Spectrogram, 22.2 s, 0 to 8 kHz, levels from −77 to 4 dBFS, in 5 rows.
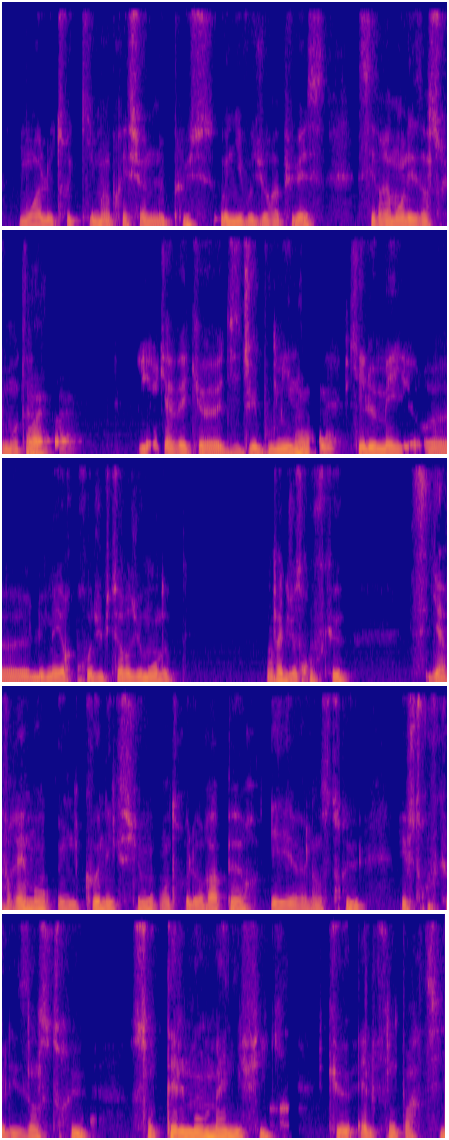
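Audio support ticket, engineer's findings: Speech suppressed in double talk, 4.82–4.91 s: brief deep dip of around 40 dB, a hole in the waveform and spectrogram; likely echo canceller ducking during overlapping talk.

Echo leak at 4.96–5.25, 7.61–7.9, 18.67–18.75 and 20.56–20.69 s: copy trailing by 99 ms, about 5 to 25 dB down, a ghost smear on the spectrogram; likely loudspeaker residue passing the canceller.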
